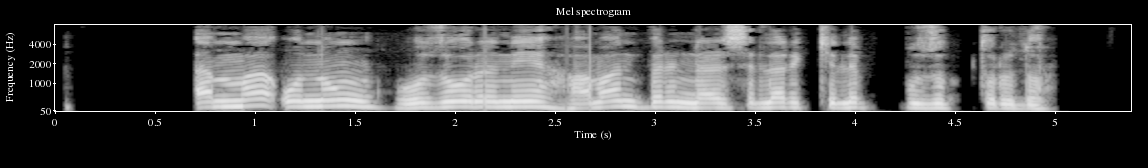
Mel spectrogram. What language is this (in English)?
Uyghur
